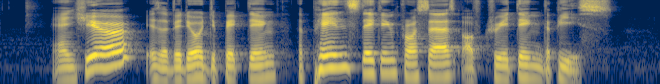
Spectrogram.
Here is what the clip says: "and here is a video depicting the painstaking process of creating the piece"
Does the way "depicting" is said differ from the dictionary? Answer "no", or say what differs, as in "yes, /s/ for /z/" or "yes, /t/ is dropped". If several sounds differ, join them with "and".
no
